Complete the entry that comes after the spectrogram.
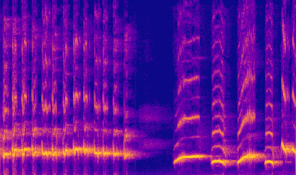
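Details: Murai batu, the white-rumped shama, singing as a lure to make another shama sing: a steady fast buzzy rattle, a pause, then loud slurred whistles rising and falling.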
